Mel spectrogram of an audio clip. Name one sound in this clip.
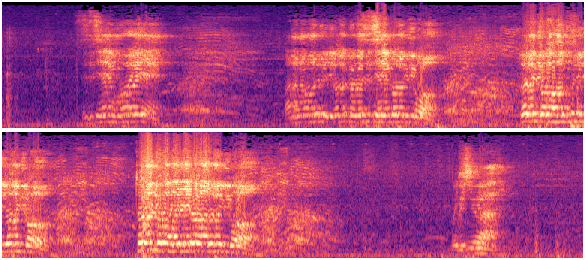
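A man speaks loudly through a microphone over loudspeakers, his voice echoing outdoors.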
